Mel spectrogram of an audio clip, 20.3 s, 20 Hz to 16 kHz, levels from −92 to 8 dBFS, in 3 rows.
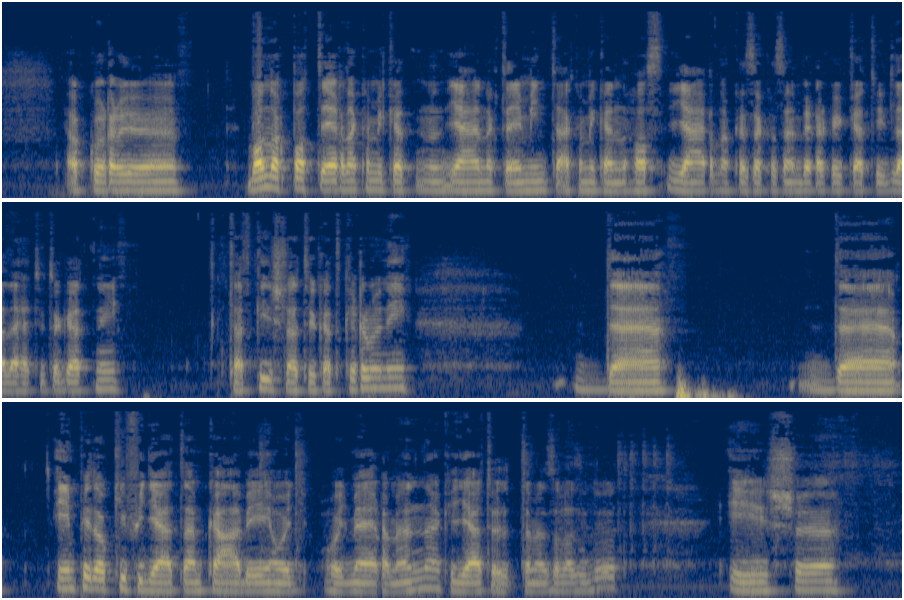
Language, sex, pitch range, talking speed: Hungarian, male, 115-175 Hz, 120 wpm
